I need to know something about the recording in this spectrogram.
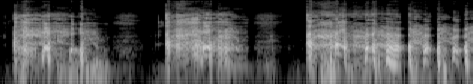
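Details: Adult coughing and wheezing while in a dressing gown: three fits of harsh, repeated coughing, each followed by a faint, strained in-breath. Cough with wheezing.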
